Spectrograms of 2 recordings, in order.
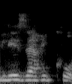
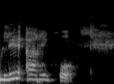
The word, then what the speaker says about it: les haricots: Тоже там не говорим мы «les haricots», а мы говорим «les haricots».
